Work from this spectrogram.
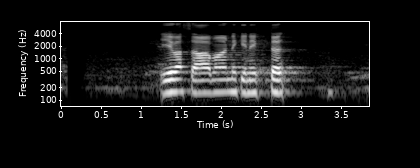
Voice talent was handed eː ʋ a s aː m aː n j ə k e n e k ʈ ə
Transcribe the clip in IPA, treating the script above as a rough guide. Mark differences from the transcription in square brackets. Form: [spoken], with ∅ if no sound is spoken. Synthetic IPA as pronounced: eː ʋ a s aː m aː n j ə k e n e k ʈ ə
